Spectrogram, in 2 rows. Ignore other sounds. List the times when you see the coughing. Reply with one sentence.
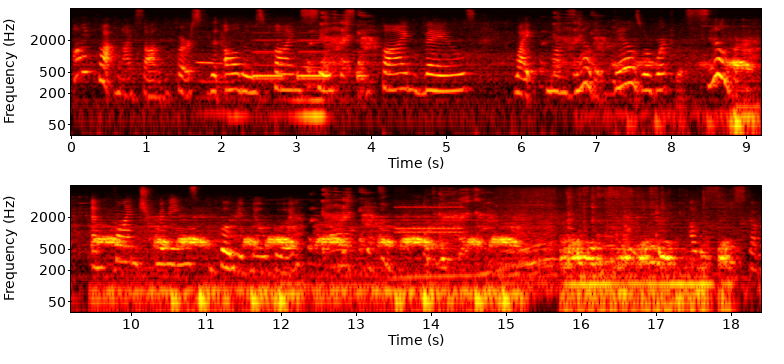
You can hear the coughing from 3.1 to 4.1 s, from 6.2 to 7.4 s and from 12.3 to 14.9 s.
